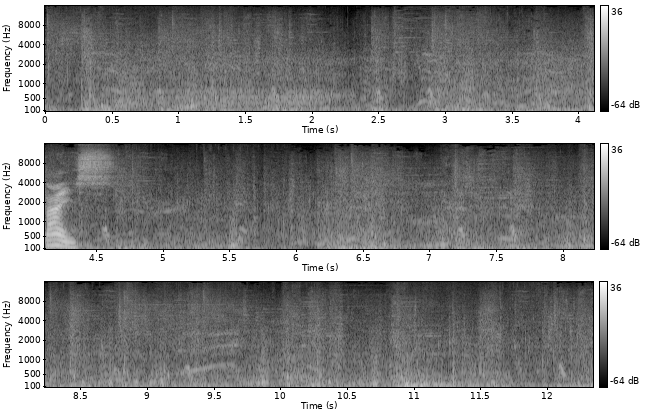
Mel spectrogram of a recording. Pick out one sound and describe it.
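Game weapons clash and strike in quick bursts.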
